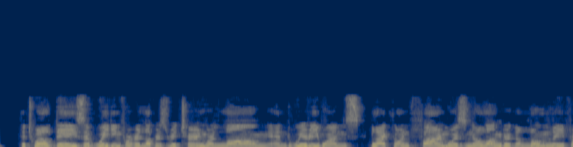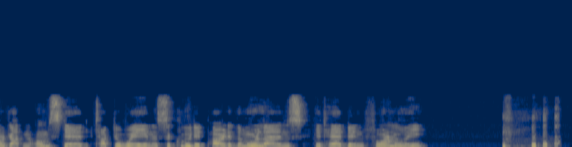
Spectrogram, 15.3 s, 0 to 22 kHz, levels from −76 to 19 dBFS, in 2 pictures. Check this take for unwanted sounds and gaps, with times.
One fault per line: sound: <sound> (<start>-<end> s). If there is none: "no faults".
sound: laugh (14.3-15.1 s)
